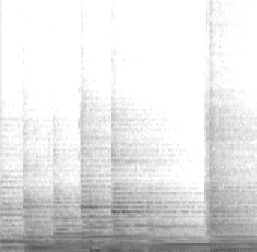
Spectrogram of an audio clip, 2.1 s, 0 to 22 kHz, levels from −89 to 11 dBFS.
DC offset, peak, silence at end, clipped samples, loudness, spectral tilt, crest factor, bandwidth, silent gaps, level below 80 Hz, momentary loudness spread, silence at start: under 0.1%; -16 dBFS; 0 s; under 0.1%; -28 LUFS; -6.5 dB/octave; 12 dB; 13.5 kHz; none; -58 dBFS; 4 LU; 0 s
